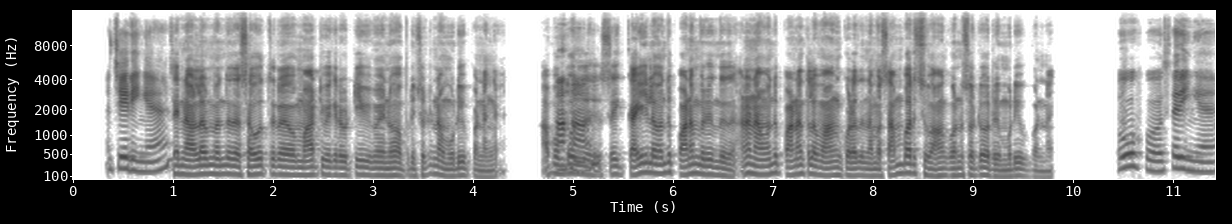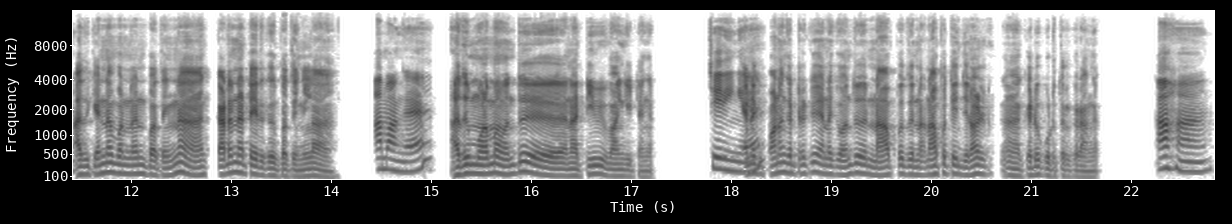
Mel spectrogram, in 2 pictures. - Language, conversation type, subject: Tamil, podcast, தொடக்கத்தில் சிறிய வெற்றிகளா அல்லது பெரிய இலக்கை உடனடி பலனின்றி தொடர்ந்து நாடுவதா—இவற்றில் எது முழுமையான தீவிரக் கவன நிலையை அதிகம் தூண்டும்?
- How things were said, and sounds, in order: unintelligible speech; "செவுத்துல" said as "சவுத்துல"; other background noise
